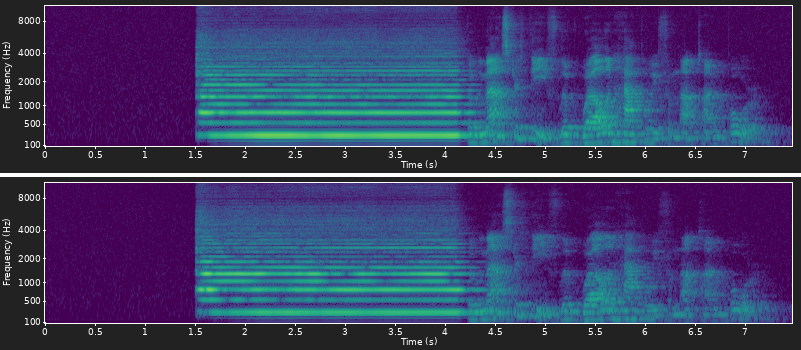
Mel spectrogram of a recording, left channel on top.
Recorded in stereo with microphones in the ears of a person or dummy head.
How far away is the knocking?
I don't hear knocking.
